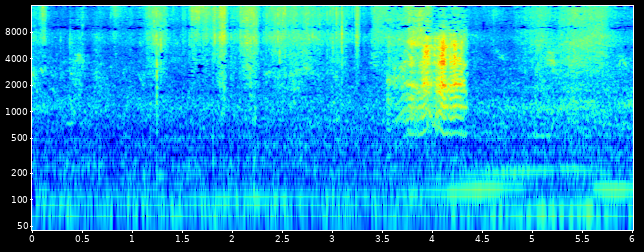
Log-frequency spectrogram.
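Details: An angry white street cat gives one short, harsh, strained cry lasting about half a second, against steady low outdoor rumble.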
